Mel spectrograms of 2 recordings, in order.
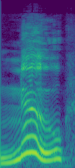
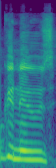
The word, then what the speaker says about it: gnu: And so he created a character named Gary Gnu, where he would needlessly add the non-silent G in front of every N, and this led to his catchphrase, "No GNUs is good GNUs" with Gary Gnu.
